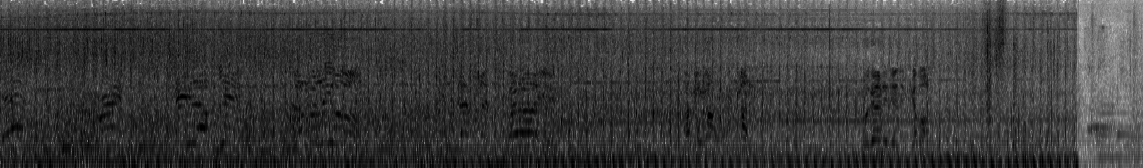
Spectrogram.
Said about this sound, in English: He grabs his mobile as the helicopter lifts off.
